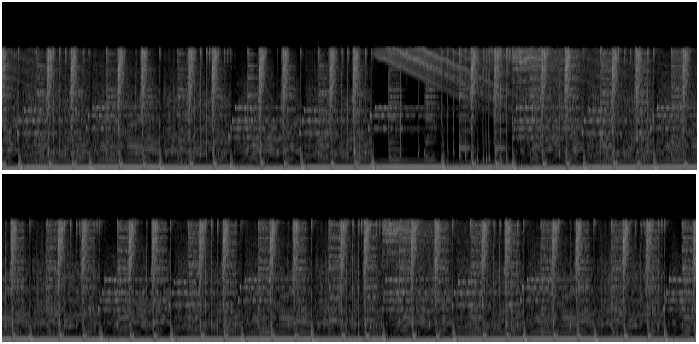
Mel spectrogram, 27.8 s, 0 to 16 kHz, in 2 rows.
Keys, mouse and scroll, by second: 2.6 click, 3.2 click, 3.6 click, 5.4 click, 5.8 click, 6.3 click, 12.7 click, 12.9 click, 14.2 click, 15.0 right click, 15.3 right click, 15.6 right click, 17.2 click, 18.9 click, 19.1 click, 19.2 double click, 20.2 double click, 20.6-21.9 typing, 23.5 Return, 23.7 Return, 25.4 click, 25.6 click, 26.2 ,, 27.2 right click.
